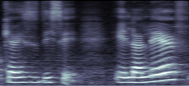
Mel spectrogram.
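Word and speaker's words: Aleph: que uno de sus cuentos más famosos es elale así se pronuncia parece vamos a decir que s la verdad dice alef Entonces qué es el alef qué nos viene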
